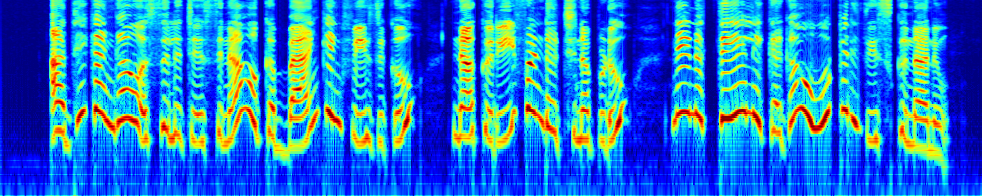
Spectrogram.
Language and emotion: Telugu, happy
